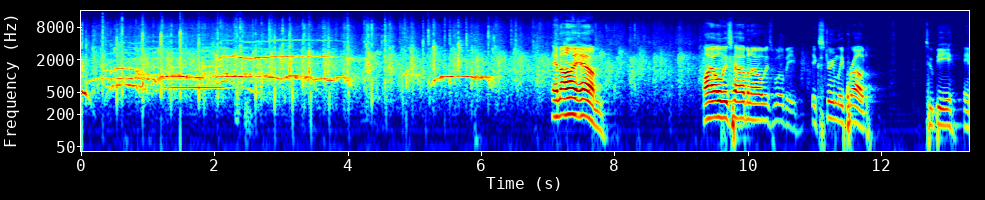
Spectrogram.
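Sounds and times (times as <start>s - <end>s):
whoops and cheers from a comedy show audience: 0.0s - 6.4s
audience applause at a comedy show: 0.0s - 10.5s
speech: 7.1s - 7.9s, 9.3s - 11.9s, 12.7s - 13.3s.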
